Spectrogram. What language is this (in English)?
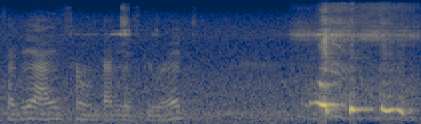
Marathi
